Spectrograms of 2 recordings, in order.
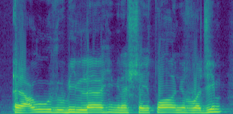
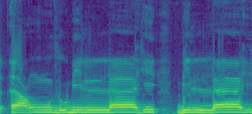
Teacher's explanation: Bu istiaze cümlesinde Allah lafzının lamı ince okunur.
